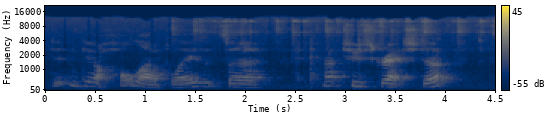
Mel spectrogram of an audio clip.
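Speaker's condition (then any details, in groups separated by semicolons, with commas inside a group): No condition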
